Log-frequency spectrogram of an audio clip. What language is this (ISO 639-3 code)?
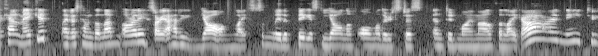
eng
